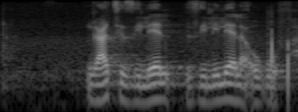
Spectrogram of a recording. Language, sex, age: Xhosa, male, 24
